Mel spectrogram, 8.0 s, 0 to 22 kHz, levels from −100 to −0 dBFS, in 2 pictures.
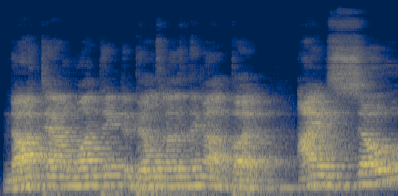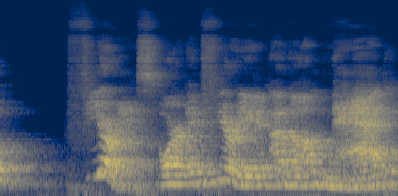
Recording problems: off-mic speech; far
room echo; noticeable; dies away in 0.9 s

